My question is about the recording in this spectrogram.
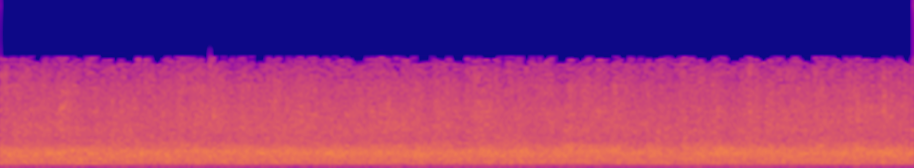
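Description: An audience applauding, steady and unbroken.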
